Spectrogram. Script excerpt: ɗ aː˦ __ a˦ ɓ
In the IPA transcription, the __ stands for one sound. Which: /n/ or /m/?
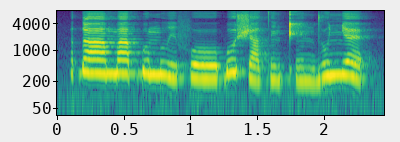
m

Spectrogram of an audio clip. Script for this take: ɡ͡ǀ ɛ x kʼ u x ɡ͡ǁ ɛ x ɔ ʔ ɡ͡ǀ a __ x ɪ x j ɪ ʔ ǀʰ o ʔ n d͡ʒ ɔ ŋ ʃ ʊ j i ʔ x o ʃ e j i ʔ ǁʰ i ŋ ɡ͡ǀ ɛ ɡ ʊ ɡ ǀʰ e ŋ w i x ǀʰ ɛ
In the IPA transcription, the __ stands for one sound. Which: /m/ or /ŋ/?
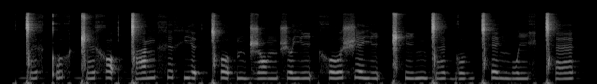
ŋ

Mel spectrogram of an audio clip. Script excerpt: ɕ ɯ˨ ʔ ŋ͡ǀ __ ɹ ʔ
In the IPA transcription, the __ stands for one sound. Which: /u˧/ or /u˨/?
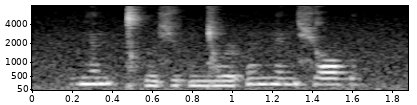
u˨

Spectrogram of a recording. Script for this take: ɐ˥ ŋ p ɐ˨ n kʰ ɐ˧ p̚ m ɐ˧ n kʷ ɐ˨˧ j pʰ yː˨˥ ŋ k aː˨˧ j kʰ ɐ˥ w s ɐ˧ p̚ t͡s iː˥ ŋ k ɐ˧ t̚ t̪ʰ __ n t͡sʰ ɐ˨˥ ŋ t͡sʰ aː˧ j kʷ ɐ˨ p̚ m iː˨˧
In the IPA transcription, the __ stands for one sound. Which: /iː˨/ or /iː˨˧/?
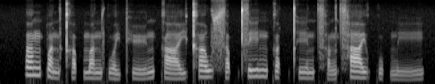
iː˨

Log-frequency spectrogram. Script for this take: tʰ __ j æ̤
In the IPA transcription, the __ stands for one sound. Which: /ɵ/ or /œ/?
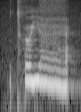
ɵ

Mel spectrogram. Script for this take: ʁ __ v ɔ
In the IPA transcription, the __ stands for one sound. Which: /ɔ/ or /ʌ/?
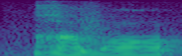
ʌ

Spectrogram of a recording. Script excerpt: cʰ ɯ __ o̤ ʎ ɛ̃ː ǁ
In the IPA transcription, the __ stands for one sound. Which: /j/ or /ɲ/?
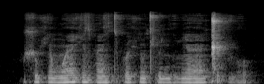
ɲ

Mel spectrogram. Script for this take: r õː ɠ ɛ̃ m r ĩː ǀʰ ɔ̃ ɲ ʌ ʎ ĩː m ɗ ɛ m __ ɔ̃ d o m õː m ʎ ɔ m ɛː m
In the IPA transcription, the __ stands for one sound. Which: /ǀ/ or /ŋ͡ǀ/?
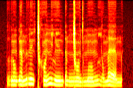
ŋ͡ǀ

